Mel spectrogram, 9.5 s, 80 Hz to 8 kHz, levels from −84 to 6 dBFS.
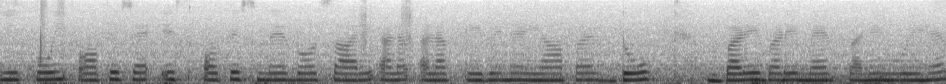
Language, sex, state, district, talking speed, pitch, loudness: Hindi, female, Chhattisgarh, Bilaspur, 150 wpm, 225 Hz, -16 LUFS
